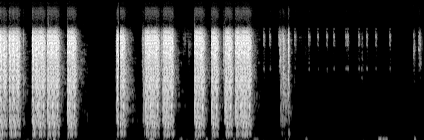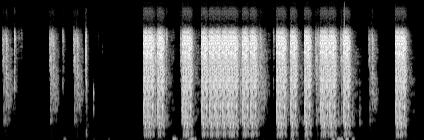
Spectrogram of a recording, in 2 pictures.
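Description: Bursts of automatic gunfire in PUBG, loud close rattling volleys in rapid clusters, separated by silent gaps and a softer distant patter of shots in the middle.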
